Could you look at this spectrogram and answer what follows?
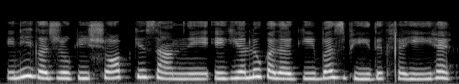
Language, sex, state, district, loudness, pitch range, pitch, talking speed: Hindi, female, Madhya Pradesh, Bhopal, -13 LUFS, 260-300 Hz, 280 Hz, 195 wpm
